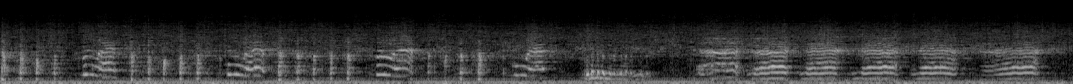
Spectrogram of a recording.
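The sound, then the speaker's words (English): A hen cackles after laying an egg in a loft, then flying out the window and strutting around: a rapid run of sharp clucks breaking into longer, rising squawks, repeated throughout over a low steady background hum. “Up in the loft, there's a hen with his laid an egg and comes to the window and flies out and struts around. Heckling.”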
